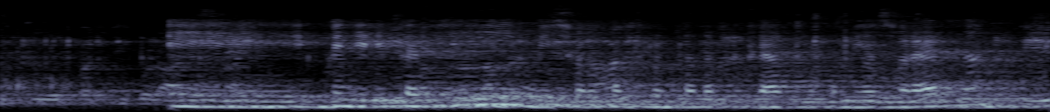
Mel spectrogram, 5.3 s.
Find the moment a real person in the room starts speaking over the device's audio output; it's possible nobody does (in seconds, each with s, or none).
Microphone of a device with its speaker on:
0.8 s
